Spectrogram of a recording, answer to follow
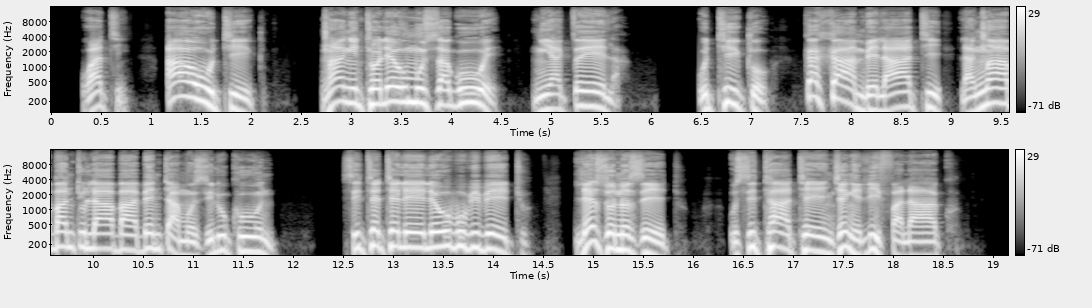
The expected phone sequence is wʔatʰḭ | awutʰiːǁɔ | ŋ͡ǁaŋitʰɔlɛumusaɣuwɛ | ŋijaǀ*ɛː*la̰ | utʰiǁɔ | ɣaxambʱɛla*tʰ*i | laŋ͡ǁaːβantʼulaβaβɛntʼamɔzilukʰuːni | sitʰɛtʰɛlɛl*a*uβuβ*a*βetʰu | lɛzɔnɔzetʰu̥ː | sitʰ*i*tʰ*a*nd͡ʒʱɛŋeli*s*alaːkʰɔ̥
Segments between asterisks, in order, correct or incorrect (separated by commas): correct, correct, incorrect, incorrect, incorrect, incorrect, incorrect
